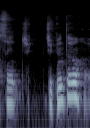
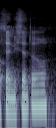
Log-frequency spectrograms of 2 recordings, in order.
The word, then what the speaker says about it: San Jacinto: So I was doing the Mount St. Jacinto. I don't know how to say it. The trail there. Oh, San Jacinto. Yeah, Okay. San Jacinto, I think it's called, mountain trail.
